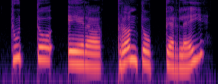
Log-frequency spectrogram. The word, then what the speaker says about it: tutto: Tu se dit tutto. T-U-D-T-O. Tutto. Avec deux T qu'il faut prononcer bien distinctement.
